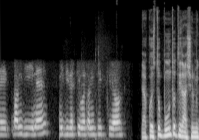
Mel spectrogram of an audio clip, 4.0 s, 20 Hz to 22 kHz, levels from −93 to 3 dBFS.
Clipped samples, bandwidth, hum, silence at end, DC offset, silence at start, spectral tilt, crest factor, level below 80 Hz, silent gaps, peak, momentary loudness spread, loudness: under 0.1%; 17.5 kHz; none; 0 s; under 0.1%; 0 s; -6.5 dB/octave; 16 dB; -52 dBFS; none; -2 dBFS; 12 LU; -19 LUFS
